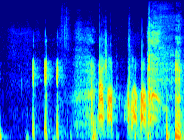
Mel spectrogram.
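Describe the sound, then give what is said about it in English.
A quick run of three sharp sneezes bursts out in a row, followed by voices talking and laughing over the tail end. “God bless you.”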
